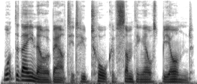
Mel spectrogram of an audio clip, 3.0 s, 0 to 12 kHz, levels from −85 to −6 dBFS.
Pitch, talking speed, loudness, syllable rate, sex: 110 Hz, 245 wpm, -17 LUFS, 5.6 syllables/s, male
